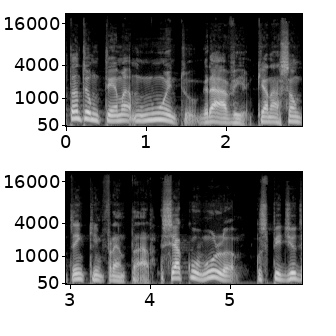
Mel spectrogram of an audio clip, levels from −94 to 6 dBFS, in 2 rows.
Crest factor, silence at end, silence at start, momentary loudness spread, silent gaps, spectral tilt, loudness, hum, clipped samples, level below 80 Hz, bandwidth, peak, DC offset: 16 dB; 0 s; 0.05 s; 9 LU; none; -6.5 dB/octave; -21 LUFS; none; under 0.1%; -50 dBFS; 18 kHz; -4 dBFS; under 0.1%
